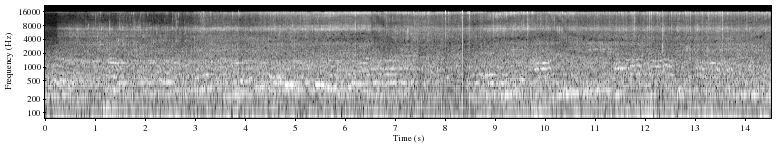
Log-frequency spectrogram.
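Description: Batter sizzling steadily in hot oil as it is ladled into the cups of a cast-iron kuzhi paniyaram pan, with a few faint clicks.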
